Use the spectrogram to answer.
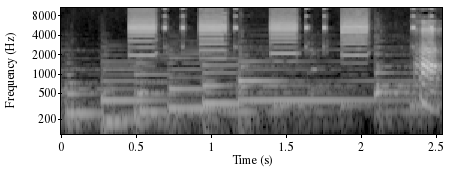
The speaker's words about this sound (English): I think that's my phone. Oh, where did I put it?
